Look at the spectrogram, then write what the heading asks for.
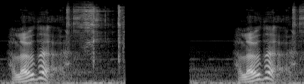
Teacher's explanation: this is a non-rhotic realization of the word. So no rhoticity here, it's hello there and not hello there.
